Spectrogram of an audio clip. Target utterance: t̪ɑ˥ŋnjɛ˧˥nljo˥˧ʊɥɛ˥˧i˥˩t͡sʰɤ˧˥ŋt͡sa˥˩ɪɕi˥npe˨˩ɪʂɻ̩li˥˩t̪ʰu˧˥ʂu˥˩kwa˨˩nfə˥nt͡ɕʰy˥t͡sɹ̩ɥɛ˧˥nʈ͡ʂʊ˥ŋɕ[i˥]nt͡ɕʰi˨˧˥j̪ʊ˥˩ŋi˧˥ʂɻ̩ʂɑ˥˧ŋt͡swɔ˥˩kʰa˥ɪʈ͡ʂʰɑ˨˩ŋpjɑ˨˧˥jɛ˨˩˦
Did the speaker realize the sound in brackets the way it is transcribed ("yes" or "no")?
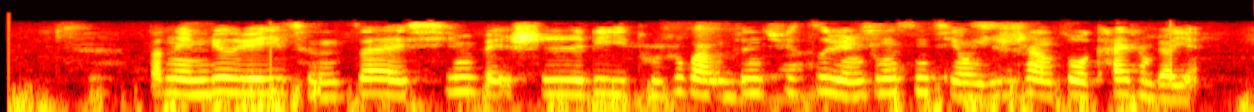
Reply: yes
